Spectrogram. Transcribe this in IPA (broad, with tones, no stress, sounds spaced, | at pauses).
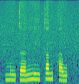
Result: m ʊ˨ ŋ t̪ œː˨˥ ŋ n̪ iː˧ k ɐ˥ n pʰ ɐ˨ w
